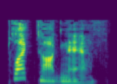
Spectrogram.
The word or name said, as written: plectognath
